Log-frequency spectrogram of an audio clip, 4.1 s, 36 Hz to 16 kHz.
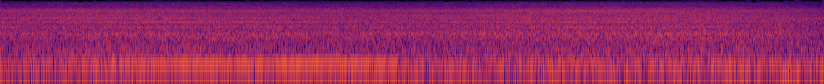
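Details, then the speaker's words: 2013 Chevy Cruze 1.4 turbo test drive after catalytic converter repair, no check engine light; steady low drone pulling evenly as speed builds, no stumbles, misses or knocks, accelerating normally. "well it's accelerating like it should"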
